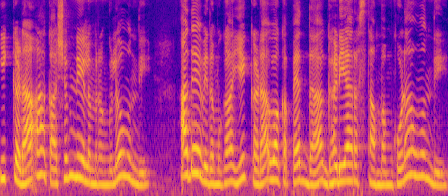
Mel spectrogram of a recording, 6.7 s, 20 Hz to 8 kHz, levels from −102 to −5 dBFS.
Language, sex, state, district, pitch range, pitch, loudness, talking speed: Telugu, female, Andhra Pradesh, Guntur, 210-290 Hz, 240 Hz, -17 LUFS, 125 wpm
